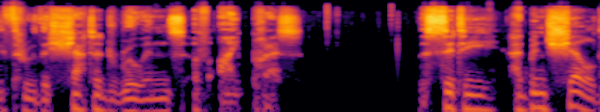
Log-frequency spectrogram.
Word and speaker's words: Ypres: They named it the Wipers Times, after the British Tommy's cheerful mispronunciation of Ypres, because saying Ypres was considered frankly above one's station.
